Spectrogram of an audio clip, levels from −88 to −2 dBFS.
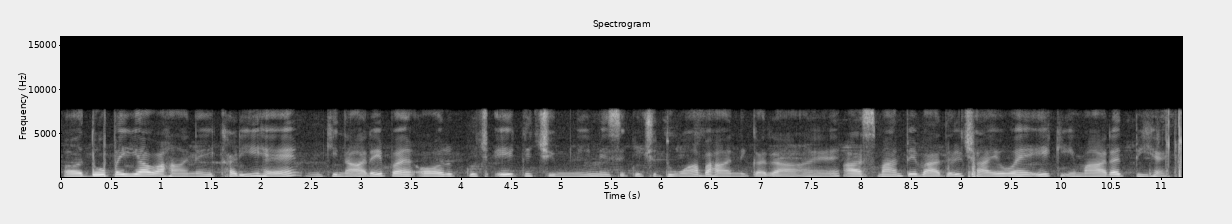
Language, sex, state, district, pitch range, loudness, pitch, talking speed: Hindi, female, Maharashtra, Chandrapur, 175-220 Hz, -22 LUFS, 195 Hz, 160 wpm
